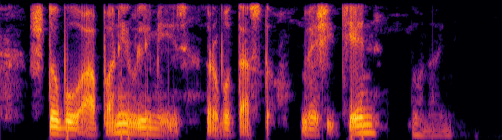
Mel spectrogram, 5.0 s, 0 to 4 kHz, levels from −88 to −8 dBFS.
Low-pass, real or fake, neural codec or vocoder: 3.6 kHz; real; none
